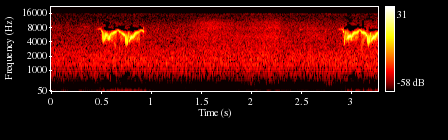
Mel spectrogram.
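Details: High, thin, wavering call of a Western yellow wagtail recorded in France, given twice about two and a half seconds apart, each a buzzy, slurred note lasting under half a second.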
